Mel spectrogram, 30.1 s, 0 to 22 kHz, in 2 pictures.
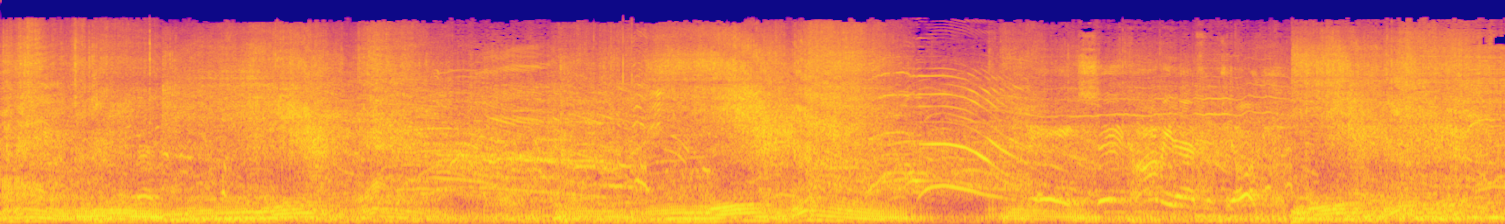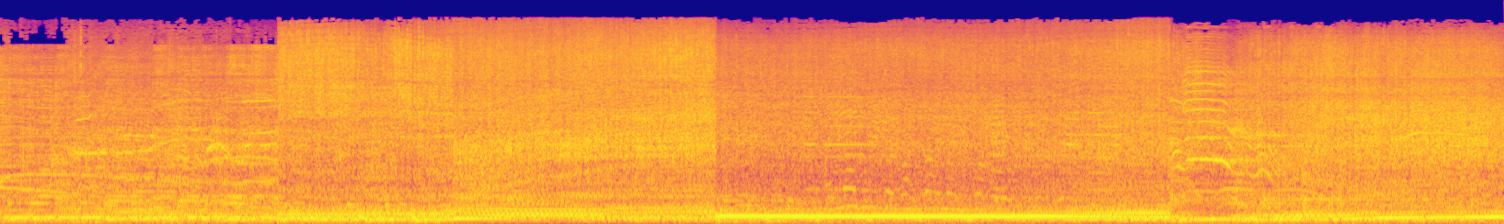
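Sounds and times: truck engine droning: 0:00.0 - 0:30.0
voice over loudspeaker: 0:10.2 - 0:13.0, 0:15.8 - 0:17.9
music: 0:14.9 - 0:17.9.

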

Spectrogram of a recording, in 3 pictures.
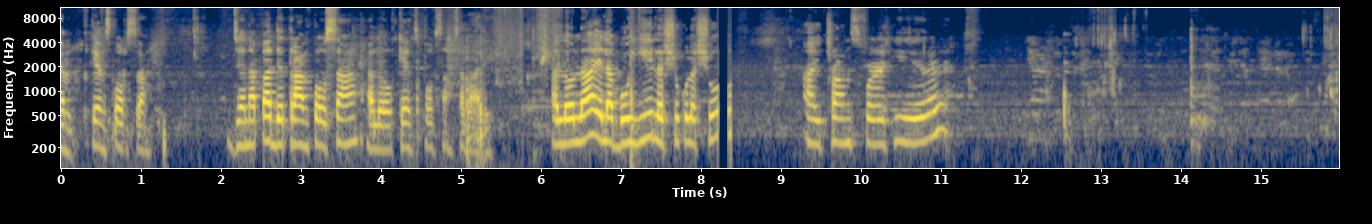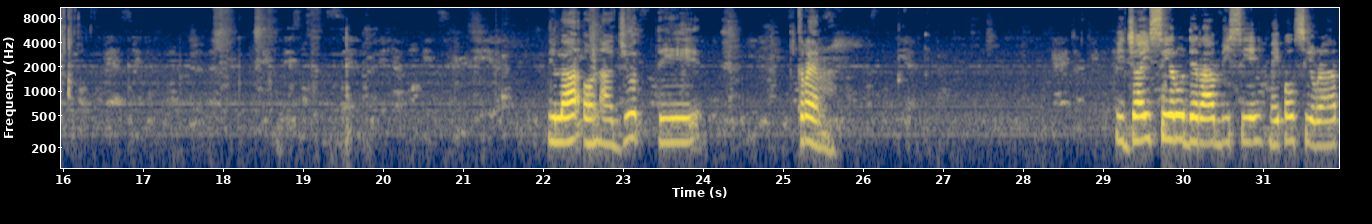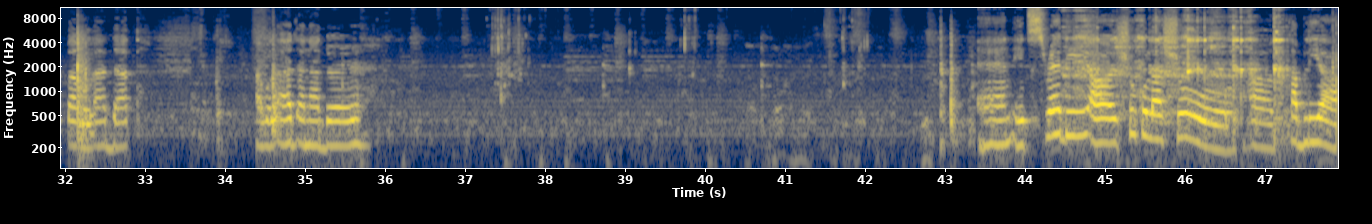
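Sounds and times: liquid pouring and dripping: 0:12.8 - 0:13.5, 0:37.3 - 0:37.8.

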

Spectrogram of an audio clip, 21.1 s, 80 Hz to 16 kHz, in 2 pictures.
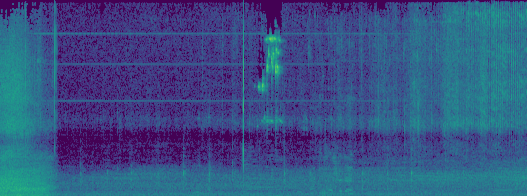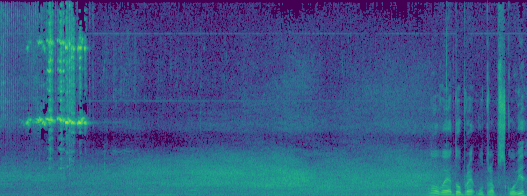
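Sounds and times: road traffic passing: 0:00.0 - 0:21.0
high-pitched squeal: 0:11.0 - 0:12.4.

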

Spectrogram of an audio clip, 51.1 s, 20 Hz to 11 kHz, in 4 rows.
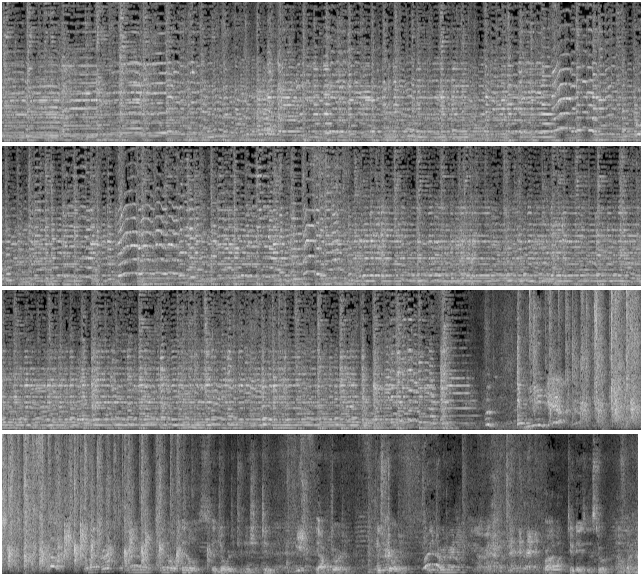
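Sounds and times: fiddle playing: 0:00.0 - 0:35.2
strummed acoustic guitar: 0:00.0 - 0:36.1.

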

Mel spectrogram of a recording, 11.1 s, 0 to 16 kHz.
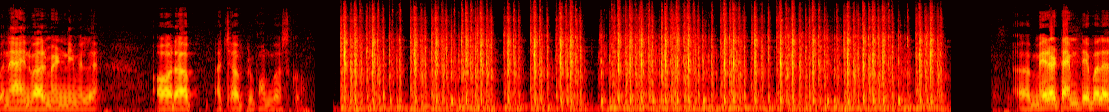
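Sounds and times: keyboard typing clatter: 0:03.4 - 0:09.6.

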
